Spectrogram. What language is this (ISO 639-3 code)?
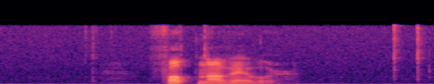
fao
